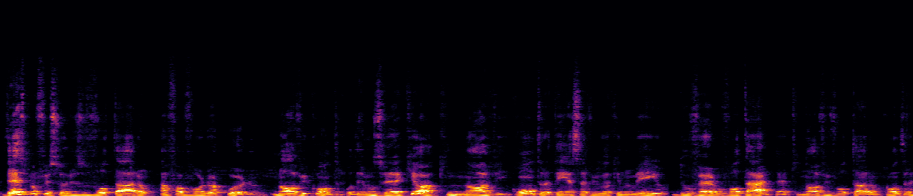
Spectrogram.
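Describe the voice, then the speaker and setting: Fast-talking male teacher, echoey room. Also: on the high side, darkish tone. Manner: explains patiently, pointing at examples on screen. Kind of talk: online grammar lesson.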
